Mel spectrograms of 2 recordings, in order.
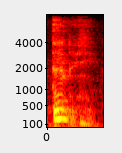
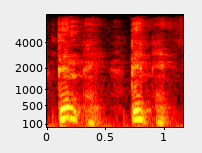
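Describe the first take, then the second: First: Said in the usual way. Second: Pitched up. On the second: Shown as a demonstration.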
